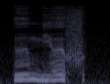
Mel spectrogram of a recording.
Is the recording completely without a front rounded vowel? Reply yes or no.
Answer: yes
